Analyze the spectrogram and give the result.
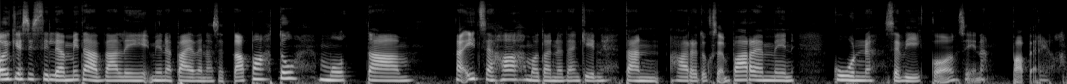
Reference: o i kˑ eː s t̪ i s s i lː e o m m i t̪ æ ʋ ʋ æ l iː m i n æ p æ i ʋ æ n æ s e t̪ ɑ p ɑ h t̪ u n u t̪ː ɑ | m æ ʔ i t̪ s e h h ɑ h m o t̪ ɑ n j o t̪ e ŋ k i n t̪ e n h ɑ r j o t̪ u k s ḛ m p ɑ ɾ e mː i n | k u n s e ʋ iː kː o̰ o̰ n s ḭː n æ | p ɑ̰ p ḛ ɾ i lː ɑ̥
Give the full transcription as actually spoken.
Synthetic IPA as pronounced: o i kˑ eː s t̪ i s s i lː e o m m i t̪ æ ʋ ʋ æ l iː m i n æ p æ i ʋ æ n æ s e t̪ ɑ p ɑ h t̪ u m u t̪ː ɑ | m æ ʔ i t̪ s e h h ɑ h m o t̪ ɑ n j o t̪ e ŋ k i n t̪ æ n h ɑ r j o t̪ u k s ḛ m p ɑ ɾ e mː i n | k u n s e ʋ iː kː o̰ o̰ n s ḭː n æ | p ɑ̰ p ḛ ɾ i lː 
